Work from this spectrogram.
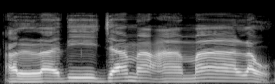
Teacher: Maknya juga harus dibaca panjang 2 harokat. Jangan di idgham bila gunahin ya, jangan dimasukin. Alladzi jama'a malau, bukan jama'a malla ya.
